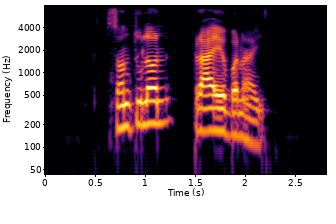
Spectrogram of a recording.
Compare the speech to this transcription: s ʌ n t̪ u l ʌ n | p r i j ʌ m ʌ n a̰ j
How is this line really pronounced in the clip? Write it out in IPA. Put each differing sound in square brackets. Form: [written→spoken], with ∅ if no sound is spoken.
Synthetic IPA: s ʌ n t̪ u l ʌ n | p r [i→a] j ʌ [m→b] ʌ n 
